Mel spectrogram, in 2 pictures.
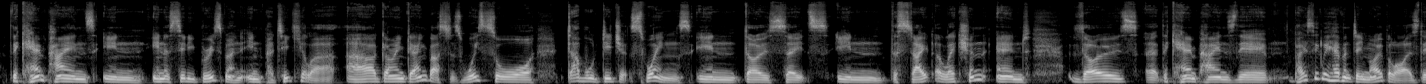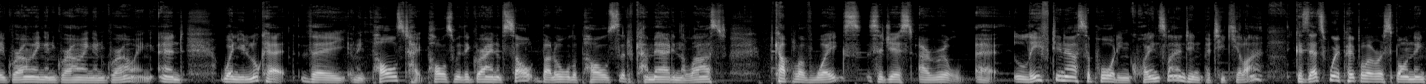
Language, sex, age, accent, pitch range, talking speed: English, male, 30-49, Australian, 105-125 Hz, 180 wpm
